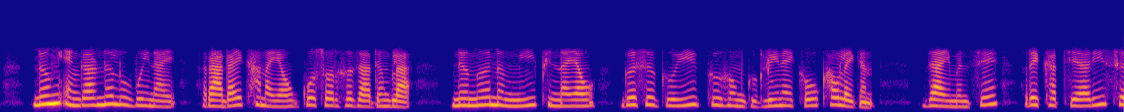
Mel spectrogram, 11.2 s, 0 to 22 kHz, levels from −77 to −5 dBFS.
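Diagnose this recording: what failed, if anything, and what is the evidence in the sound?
Nothing stood out on listening to this telephone-band speech recording; no stage of the chain gave any audible sign of failure.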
